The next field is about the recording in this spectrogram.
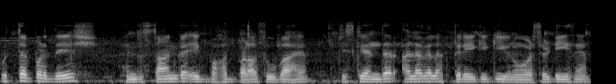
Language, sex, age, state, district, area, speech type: Urdu, male, 18-30, Uttar Pradesh, Aligarh, urban, spontaneous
